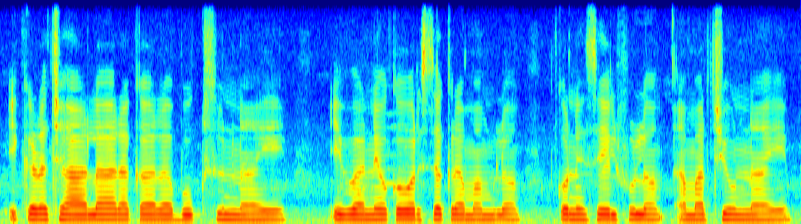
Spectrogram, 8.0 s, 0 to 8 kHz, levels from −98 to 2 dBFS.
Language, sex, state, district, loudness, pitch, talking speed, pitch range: Telugu, female, Telangana, Mahabubabad, -16 LUFS, 190 Hz, 95 wpm, 185-195 Hz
